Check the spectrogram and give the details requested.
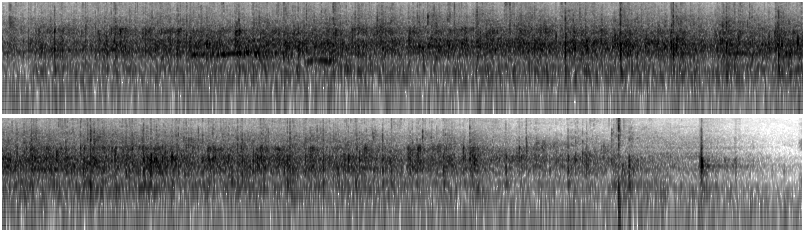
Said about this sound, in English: But not only do we want to celebrate her birthday, but I would love to just publicly celebrate a woman of courage and perseverance. And I would like for you to give her a round of applause.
